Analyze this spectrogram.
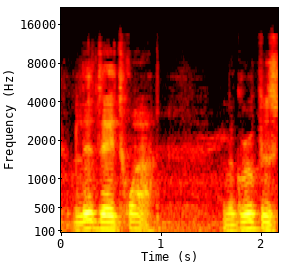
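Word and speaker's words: Le Détroit: of the album is li detroit which means the border spelled like detroit li detroit and the group is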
